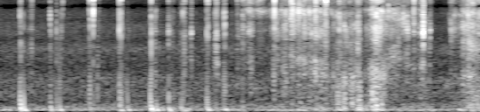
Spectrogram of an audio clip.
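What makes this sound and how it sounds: Fingertips and long white nails tap and scratch a large solid wet concrete slab covered with thin puddles of water. Many short, dull taps with a low thud mix with bright, gritty scratching and crackling, and the water may add faint splashy sounds throughout.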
